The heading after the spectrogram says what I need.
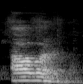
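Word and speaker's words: hour: अब 1 घंटे के लिए हो जाएगा एन आवर। दोस्तों यहाँ पे कुछ लोग 1 आवर लिखते हैं, 1 आवर नहीं लगेगा क्योंकि ये आवर ये साइलेंट है।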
